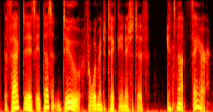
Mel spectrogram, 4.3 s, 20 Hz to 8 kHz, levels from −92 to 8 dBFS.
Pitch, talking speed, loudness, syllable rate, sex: 115 Hz, 195 wpm, -18 LUFS, 5.4 syllables/s, male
